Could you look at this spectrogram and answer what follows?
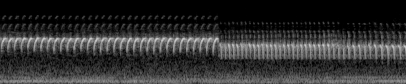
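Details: Canary song used to tutor young birds in training, with a rapid, regular high rolling trill for about two seconds, then a drop to a lower, slightly rougher fast roll. A quiet low hum sits in the background.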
